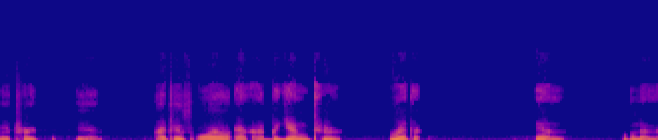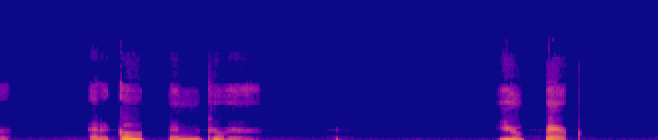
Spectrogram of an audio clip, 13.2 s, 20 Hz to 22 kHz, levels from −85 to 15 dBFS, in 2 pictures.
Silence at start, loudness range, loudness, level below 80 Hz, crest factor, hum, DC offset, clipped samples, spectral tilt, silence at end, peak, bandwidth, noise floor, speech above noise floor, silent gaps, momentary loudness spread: 0 s; 9 LU; -23 LUFS; -48 dBFS; 24 dB; none; under 0.1%; under 0.1%; -8 dB/octave; 0.95 s; -2 dBFS; 9.8 kHz; -79 dBFS; 56 dB; none; 18 LU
